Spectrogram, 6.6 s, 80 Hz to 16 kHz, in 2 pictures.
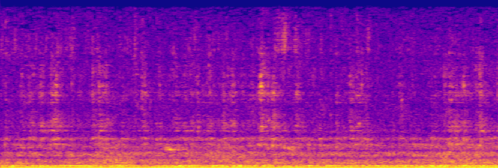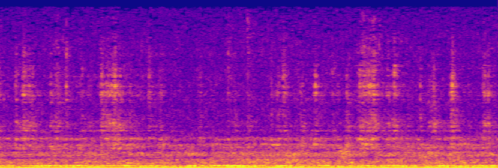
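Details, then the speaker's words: J&P Kmart Spinner 42-inch ceiling fan, hugger mounted on a beam, running at high speed: steady low hum with rough whirring, little wobble but loud; owner suspects the bearings, cause unconfirmed. "doesn't seem to be wobbling all that bad it's just loud probably here the bearings"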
